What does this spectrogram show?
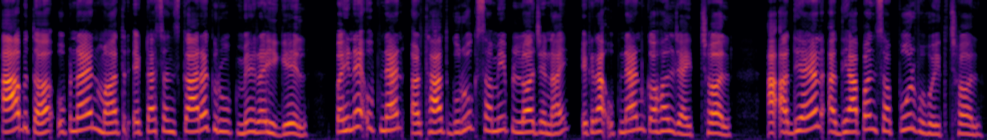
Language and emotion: Maithili, neutral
